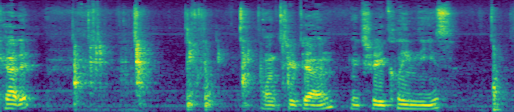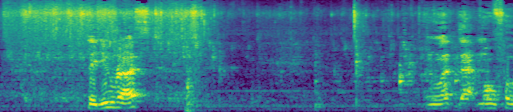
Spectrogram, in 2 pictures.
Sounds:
Sink (filling or washing), Water tap, Water

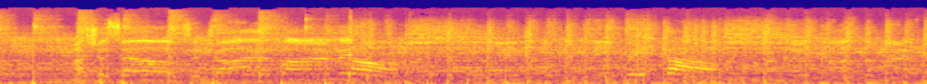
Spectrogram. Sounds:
Music

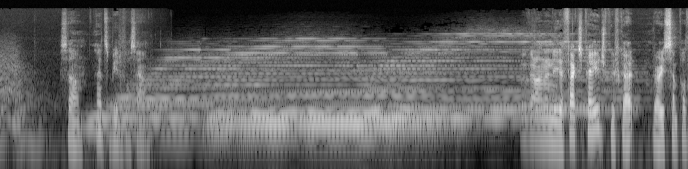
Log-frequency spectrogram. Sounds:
Synthesizer, inside a small room, Speech, Musical instrument, Music

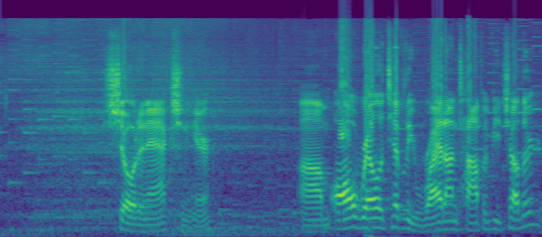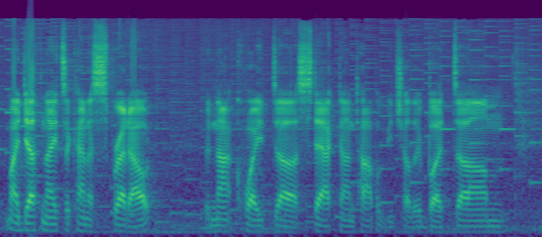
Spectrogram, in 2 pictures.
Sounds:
Speech

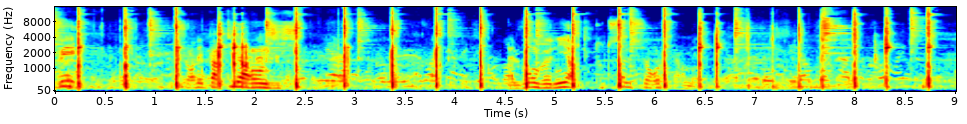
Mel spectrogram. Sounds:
Speech, thwack

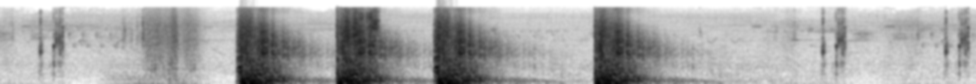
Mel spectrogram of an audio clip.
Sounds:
outside, rural or natural

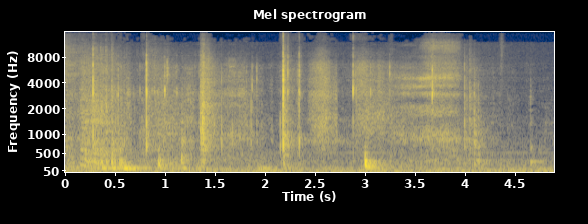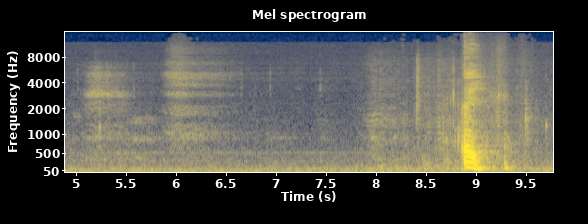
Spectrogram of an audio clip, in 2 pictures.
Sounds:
inside a small room, Speech

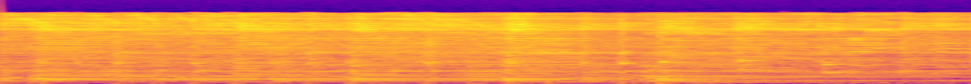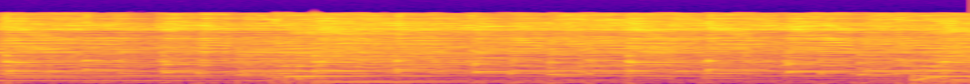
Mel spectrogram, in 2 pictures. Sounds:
playing sitar

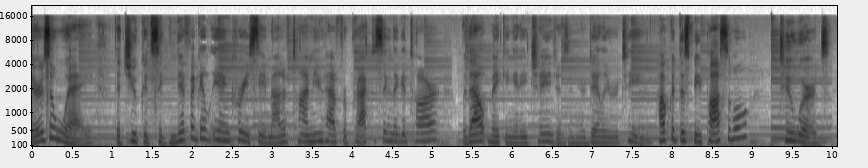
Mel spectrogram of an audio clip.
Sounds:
Speech, Music, Guitar, Strum, Plucked string instrument, Musical instrument, Acoustic guitar

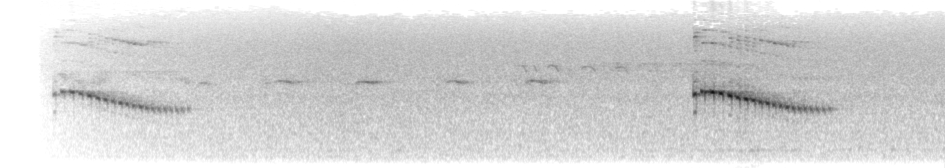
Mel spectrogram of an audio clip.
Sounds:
Bird

